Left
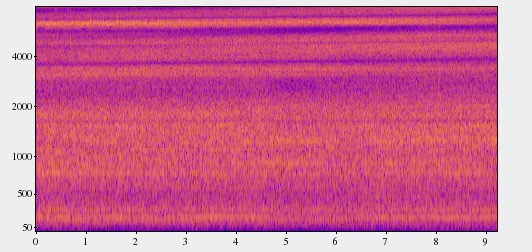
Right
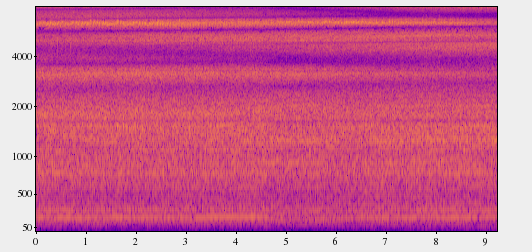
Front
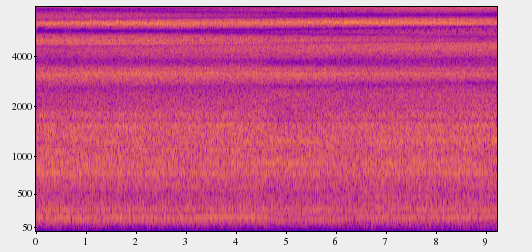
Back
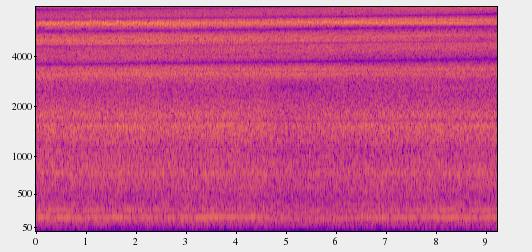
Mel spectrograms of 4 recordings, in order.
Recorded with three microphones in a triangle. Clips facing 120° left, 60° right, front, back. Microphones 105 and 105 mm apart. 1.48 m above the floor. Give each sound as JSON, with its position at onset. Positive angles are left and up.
{"t": 0.0, "sound": "a drone", "azimuth_deg": 45}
